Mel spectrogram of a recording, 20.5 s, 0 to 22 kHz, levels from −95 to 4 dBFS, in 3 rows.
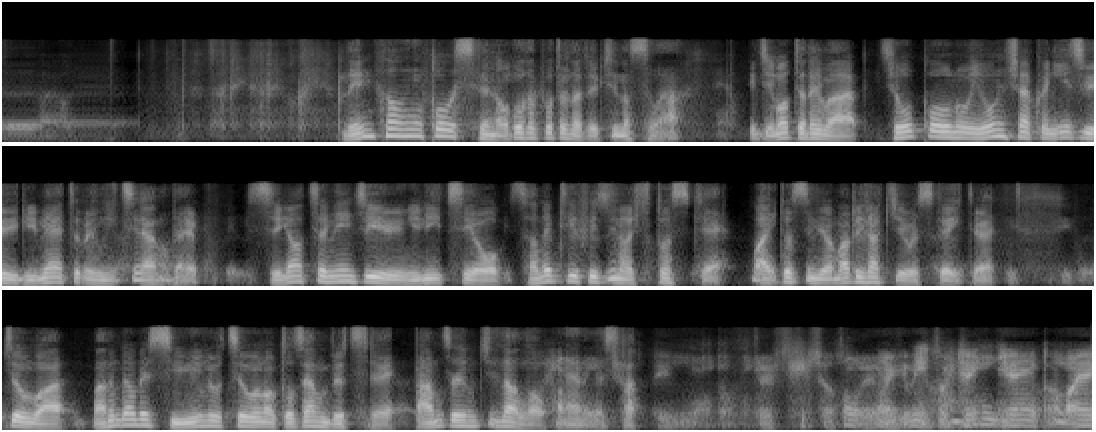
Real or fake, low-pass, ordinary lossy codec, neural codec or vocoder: fake; 7.2 kHz; none; codec, 16 kHz, 0.5 kbps, FreqCodec, larger model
